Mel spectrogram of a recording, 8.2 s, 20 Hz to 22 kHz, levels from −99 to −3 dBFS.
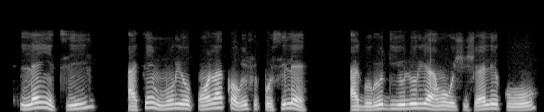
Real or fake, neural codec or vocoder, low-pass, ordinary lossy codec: real; none; 7.2 kHz; Opus, 32 kbps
